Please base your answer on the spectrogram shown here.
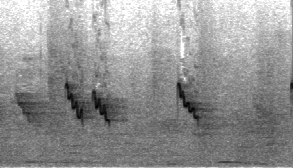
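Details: Lombok yellow white-eyes call back and forth in a recording used as a lure, giving short, high, thin descending chirps, several within three seconds, some in quick pairs, over a low background hum.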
